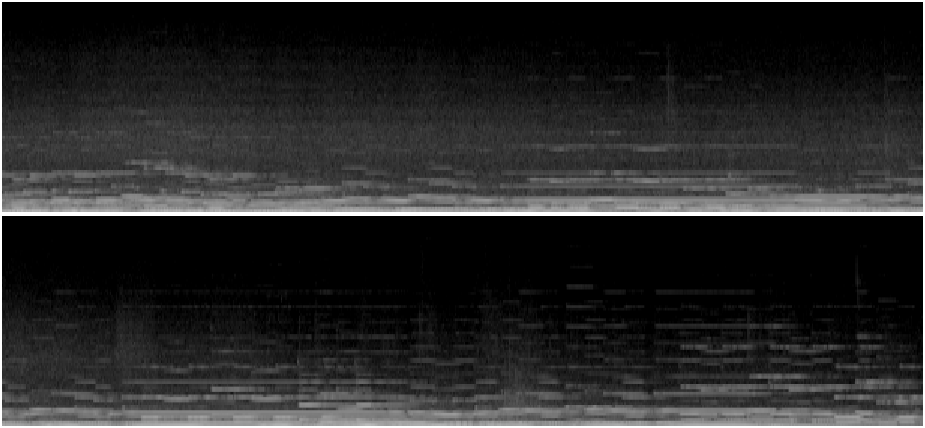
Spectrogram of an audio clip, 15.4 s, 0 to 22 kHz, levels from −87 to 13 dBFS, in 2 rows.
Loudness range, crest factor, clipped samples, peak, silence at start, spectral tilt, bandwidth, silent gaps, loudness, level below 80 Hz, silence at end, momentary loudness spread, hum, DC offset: 2 LU; 16 dB; under 0.1%; -10 dBFS; 0 s; -7.5 dB/octave; 11.5 kHz; none; -26 LUFS; -36 dBFS; 0 s; 5 LU; none; under 0.1%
